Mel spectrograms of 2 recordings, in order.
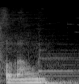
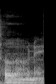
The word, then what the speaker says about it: Halone: I think I previously pronounced it as Halone, but it's Halone apparently.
